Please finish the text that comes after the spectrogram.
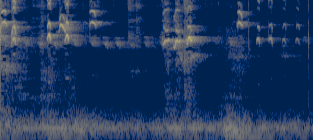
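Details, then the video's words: Goldfinch nestlings in the Canary Islands, hungry, beg with sharp high squeaks in quick clusters, ending in a run of fainter, evenly spaced peeps; a low hum runs beneath. "LOS PICHONES TIENEN HAMBRE"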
